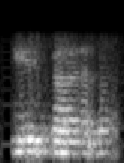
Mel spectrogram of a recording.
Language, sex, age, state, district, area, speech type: Maithili, female, 30-45, Bihar, Samastipur, urban, conversation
